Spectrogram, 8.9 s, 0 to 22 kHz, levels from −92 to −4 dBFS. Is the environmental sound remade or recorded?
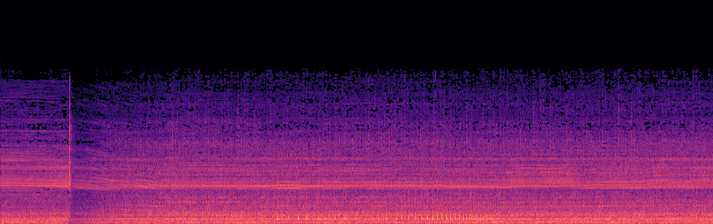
recorded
